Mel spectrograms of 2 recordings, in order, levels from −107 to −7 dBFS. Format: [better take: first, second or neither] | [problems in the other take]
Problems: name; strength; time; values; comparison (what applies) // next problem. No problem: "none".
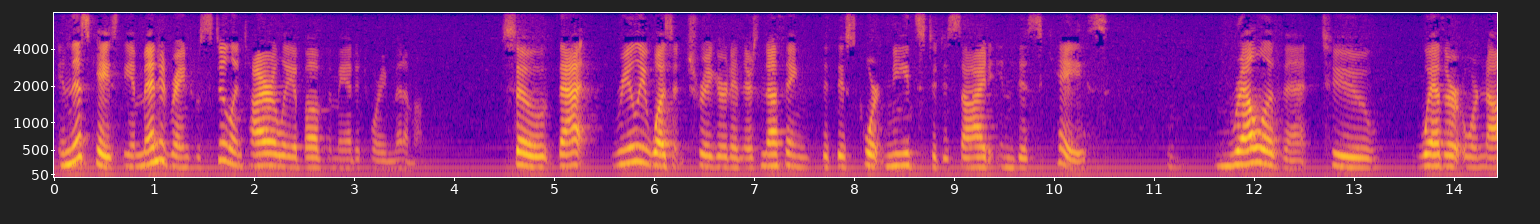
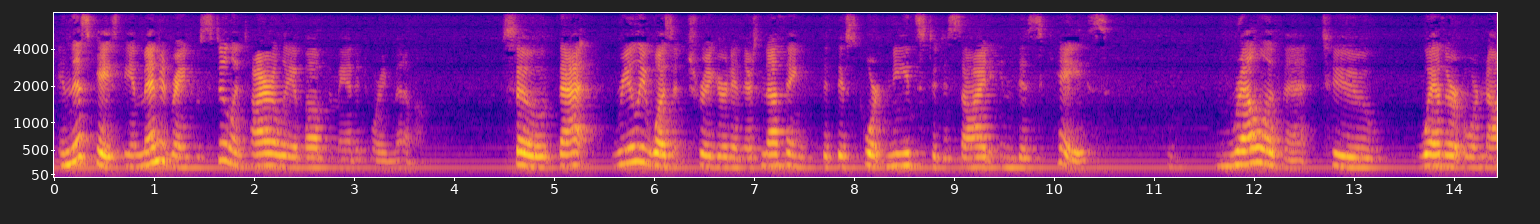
first | room echo; dies away in 0.3 s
